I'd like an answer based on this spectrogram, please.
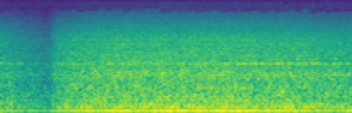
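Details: Large portable roll-around air conditioner running in a garage: loud, steady fan rush over a constant low hum, even throughout; running normally, just noisy.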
